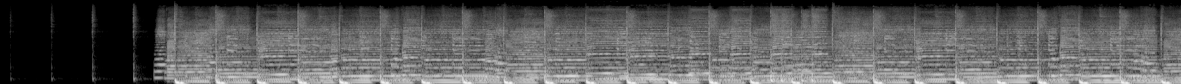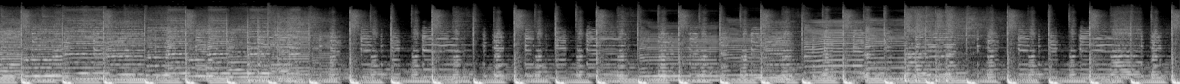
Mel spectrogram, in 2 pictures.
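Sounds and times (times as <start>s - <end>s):
acoustic music: 1.6s - 23.6s.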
